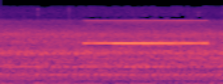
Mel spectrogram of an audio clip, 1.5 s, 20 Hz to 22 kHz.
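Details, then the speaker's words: GMC Acadia with no crank, no start and no communication after the transmission was removed and reinstalled: a steady high continuity beep over a faint hum shows the wire to DLC port pin 14 is intact. "Ayun on number 14. Meron din eh"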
